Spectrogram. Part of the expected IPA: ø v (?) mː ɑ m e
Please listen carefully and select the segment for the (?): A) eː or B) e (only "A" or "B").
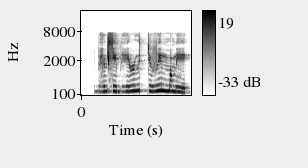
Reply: B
